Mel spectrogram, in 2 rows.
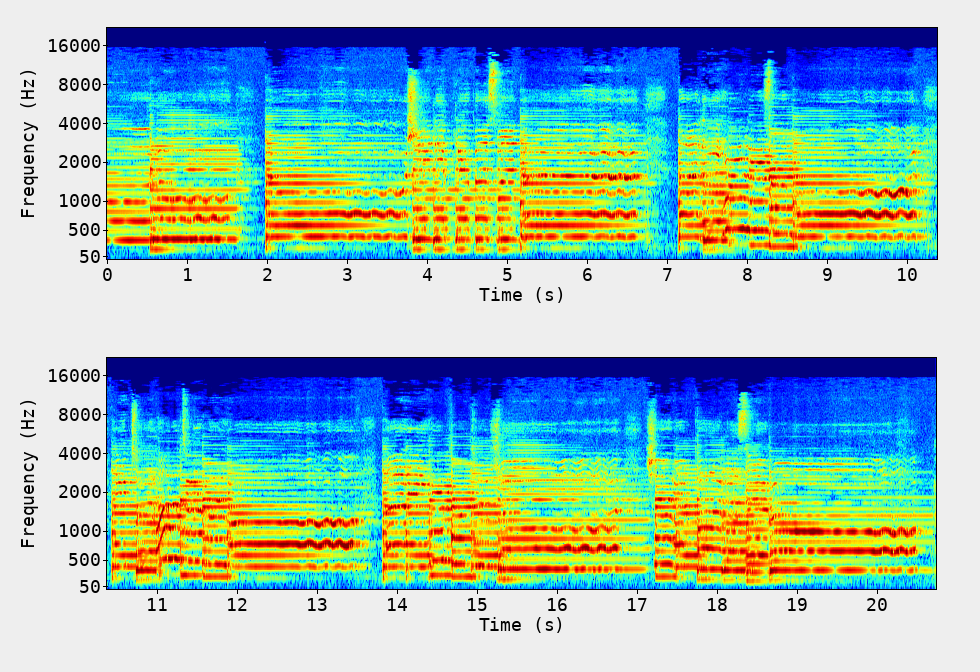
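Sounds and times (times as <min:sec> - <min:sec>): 
tenors singing: 0:00.0 - 0:20.7.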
